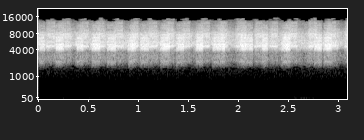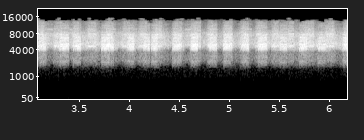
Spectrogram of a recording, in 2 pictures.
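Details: Cicadas singing in midsummer in a Greek pine forest: a dense, unbroken high-pitched buzzing chorus with a rapid rhythmic pulse, swelling and easing slightly in waves; no other sounds stand out.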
